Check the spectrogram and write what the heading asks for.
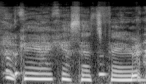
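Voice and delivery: high put-on stripper voice; English stripper. Stripper giving in to a broke customer, high voice. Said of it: "I'm just an English stripper".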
